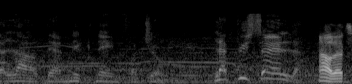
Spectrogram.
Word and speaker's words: La Pucelle: They fired artillery into the night sky and shouted aloud their nickname for Joan, La Pucelle!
